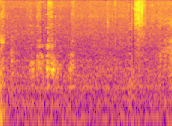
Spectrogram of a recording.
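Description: Faint sound of a pen writing a few short strokes on paper, almost at the level of room tone.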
